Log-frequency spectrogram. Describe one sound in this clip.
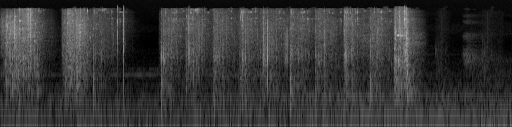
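Footsteps tap quickly across a hard floor.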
